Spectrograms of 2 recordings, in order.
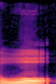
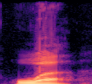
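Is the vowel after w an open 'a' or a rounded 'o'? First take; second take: rounded o; open a. First: The vowel is a rounded 'o' with pushed-out lips. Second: The vowel is an open 'a' with unrounded lips. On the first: The speaker calls it wrong. "jangan di wo bunyinya" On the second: The speaker calls it right. "Wa fathah disempurnakan pengucapan fathahnya"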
